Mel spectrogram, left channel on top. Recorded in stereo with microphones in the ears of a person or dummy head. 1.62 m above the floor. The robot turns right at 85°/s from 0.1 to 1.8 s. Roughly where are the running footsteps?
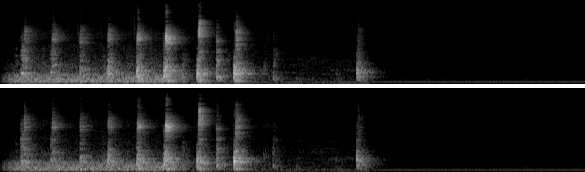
Centre.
